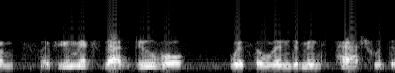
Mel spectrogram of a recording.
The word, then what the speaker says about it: Duvel: I'm still drinking Duvel? – Well, Duvel, yeah. – Duvel, thank you. I'll pronounce it properly, but I'll continue to drink it.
